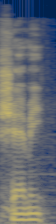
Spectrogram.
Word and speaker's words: chamois: shami okay so uh chamois is the the proper name for them i'm not french i could be pronouncing it slightly wrong you get the idea and everyone in new zealand calls them shammy so you'll hear me refer to them as shammy um and then we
